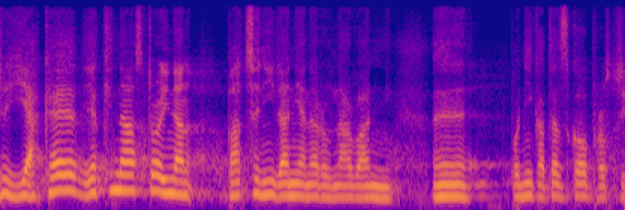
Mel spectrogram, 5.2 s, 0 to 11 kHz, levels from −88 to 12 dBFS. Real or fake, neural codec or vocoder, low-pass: fake; codec, 16 kHz in and 24 kHz out, 0.9 kbps, LongCat-Audio-Codec, four codebook decoder; 9.9 kHz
